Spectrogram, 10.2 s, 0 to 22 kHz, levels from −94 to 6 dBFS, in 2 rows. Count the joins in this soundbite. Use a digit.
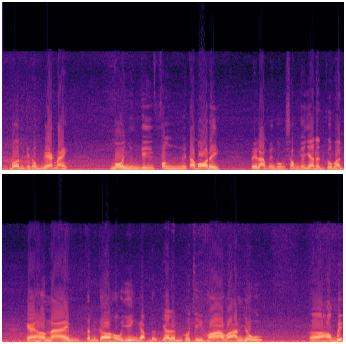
0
